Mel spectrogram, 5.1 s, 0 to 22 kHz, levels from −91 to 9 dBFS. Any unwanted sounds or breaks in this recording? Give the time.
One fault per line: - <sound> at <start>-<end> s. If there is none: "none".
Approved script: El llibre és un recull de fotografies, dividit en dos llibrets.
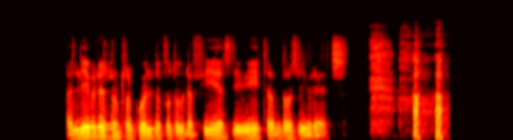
- laugh at 3.7-4.5 s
